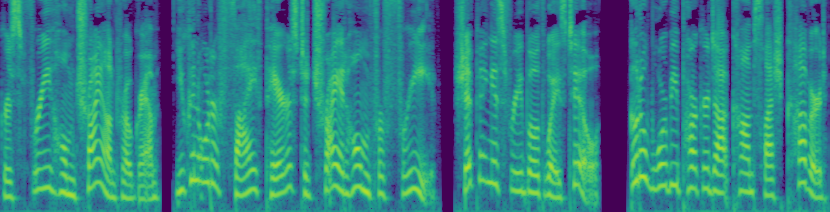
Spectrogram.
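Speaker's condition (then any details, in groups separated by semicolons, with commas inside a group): No condition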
